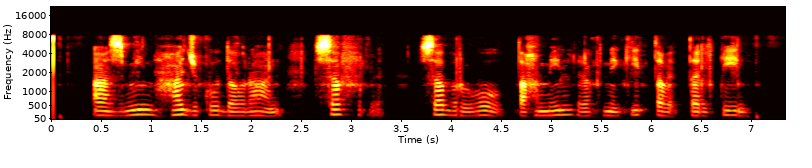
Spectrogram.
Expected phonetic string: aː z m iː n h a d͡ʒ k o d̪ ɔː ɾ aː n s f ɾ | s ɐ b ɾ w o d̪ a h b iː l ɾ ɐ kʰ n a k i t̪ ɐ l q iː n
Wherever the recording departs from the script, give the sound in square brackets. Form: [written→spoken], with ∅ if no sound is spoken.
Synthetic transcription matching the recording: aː z m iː n h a d͡ʒ k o d̪ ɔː ɾ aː n s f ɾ | s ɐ b ɾ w o [d̪→t̪] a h [b→m] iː l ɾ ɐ kʰ n [a→e] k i t̪ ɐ l q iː n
